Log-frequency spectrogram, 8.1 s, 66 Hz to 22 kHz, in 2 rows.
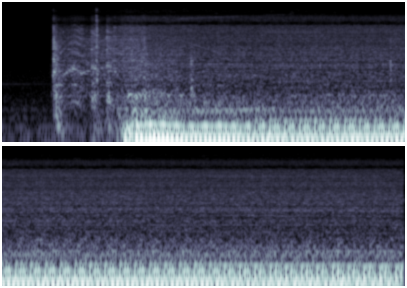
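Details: Chevrolet S10 ZR2 4.3 V6 after idler pulley replacement (torqued to 37 ft-lb) and belt reinstalled: quick crank, clean catch, smooth even idle with no belt squeal or chirp; sounds healthy.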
